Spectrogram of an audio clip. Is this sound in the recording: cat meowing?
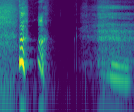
no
